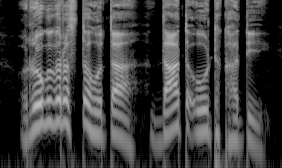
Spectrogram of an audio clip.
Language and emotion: Marathi, neutral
